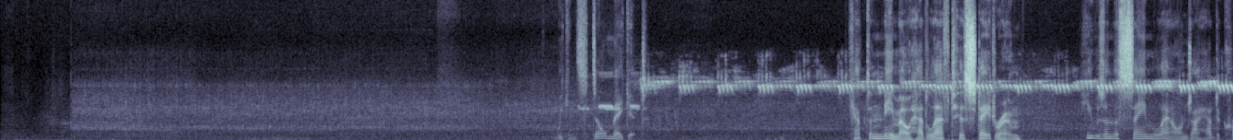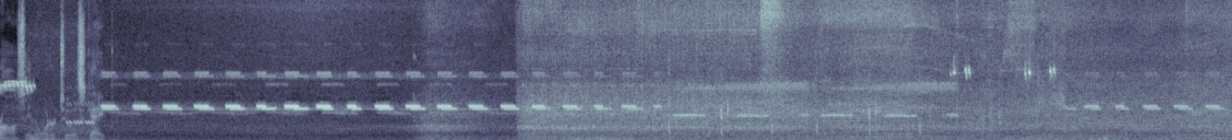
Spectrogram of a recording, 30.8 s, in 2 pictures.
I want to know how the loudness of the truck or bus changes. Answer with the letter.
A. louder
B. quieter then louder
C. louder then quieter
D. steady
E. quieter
A.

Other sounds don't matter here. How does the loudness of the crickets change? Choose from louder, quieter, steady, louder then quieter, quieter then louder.
louder then quieter.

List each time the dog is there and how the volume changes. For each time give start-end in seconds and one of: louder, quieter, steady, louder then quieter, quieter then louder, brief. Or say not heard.
not heard.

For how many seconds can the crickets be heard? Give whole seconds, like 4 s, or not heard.
23 s.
